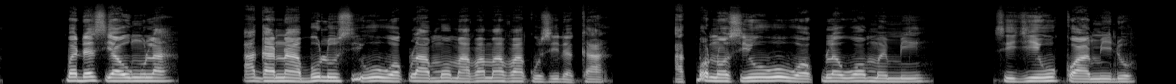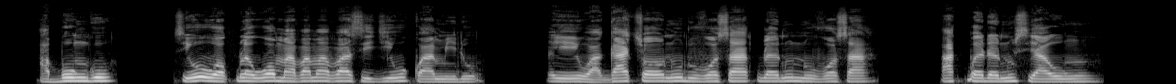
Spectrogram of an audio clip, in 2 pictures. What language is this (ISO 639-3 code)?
ewe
